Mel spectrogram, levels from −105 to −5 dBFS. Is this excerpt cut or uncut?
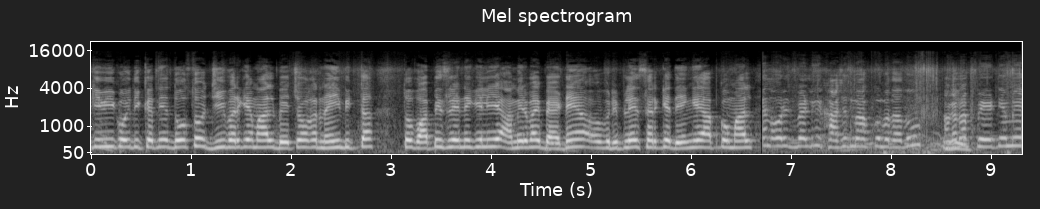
cut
